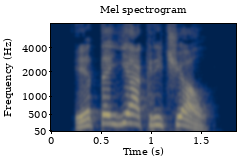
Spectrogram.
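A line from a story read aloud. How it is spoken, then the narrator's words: Shouted. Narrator (Russian): закричал Артур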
